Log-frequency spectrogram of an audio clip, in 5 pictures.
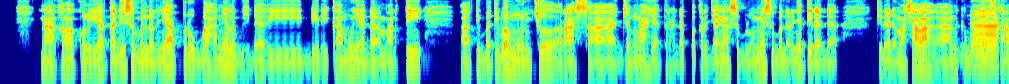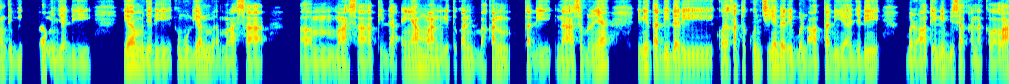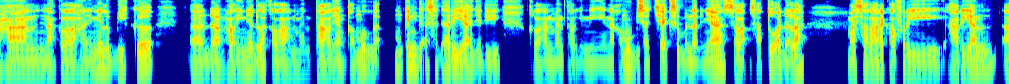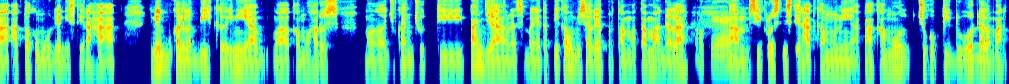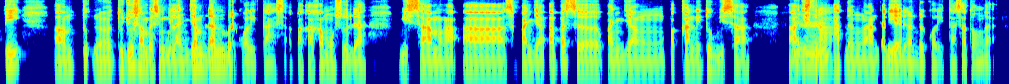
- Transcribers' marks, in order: in English: "burnout"; in English: "burnout"; in English: "recovery"
- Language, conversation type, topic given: Indonesian, advice, Bagaimana cara mengatasi hilangnya motivasi dan semangat terhadap pekerjaan yang dulu saya sukai?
